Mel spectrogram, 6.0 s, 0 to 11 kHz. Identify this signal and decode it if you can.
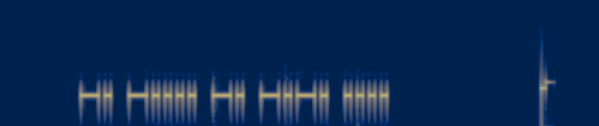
Morse code, heard as a keyed tone, about 20 wpm, 700 Hz. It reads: N6NCH
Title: USA Call Signs - 5 Characters - 2x Character Spacing - 20wpm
